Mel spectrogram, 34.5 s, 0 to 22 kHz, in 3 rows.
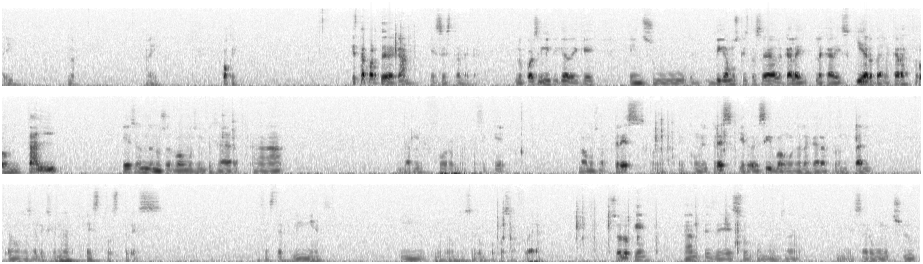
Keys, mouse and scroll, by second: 0.4 click, 1.2 middle click, 2.1 scroll up 2, 2.4 scroll down 2, 2.8 middle click, 4.3 alt+Tab, 13.7 alt+Tab, 14.1-16.1 alt+drag, 17.3 KP_3, 19.0 alt+Tab, 19.8 alt+Tab, 21.1 right click, 22.2 shift+right click, 22.8 shift+right click, 24.7-25.8 middle drag, 26.4-28.3 drag, 28.5 alt+Tab, 29.8 ctrl+alt+Tab, 30.1 ctrl+alt+z, 31.3 ctrl+r, 31.8 ctrl+click, 34.1 click.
